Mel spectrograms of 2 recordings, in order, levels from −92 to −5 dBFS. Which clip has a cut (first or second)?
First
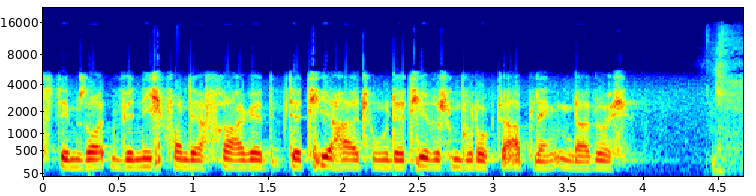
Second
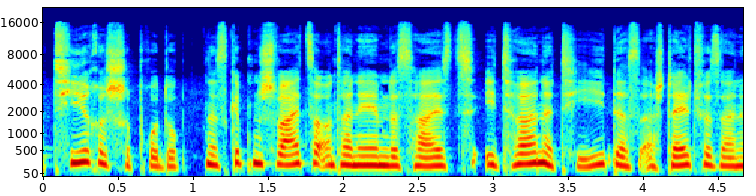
second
